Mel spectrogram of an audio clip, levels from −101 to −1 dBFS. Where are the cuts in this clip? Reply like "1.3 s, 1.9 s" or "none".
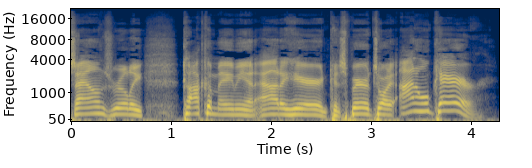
1.1 s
